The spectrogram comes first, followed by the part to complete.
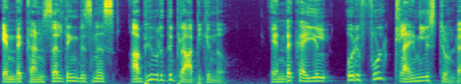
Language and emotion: Malayalam, happy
